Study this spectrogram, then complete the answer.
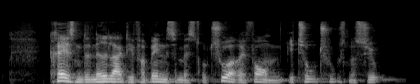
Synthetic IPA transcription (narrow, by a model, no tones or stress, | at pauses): kʰʁɛ̰ːsn̩b̥le̝ne̝ð̞ˠlɑ̈ɡ̥̚d̥ifɒ̽b̥e̝n̰l̩səmesd̥ʁuɡ̥̚t͡sʰuɐ̰ʁɛfɒ̰ːmn̩it͡sʰo̝̰ːt͡sʰṵːsn̩ɒ̽syʊ̰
